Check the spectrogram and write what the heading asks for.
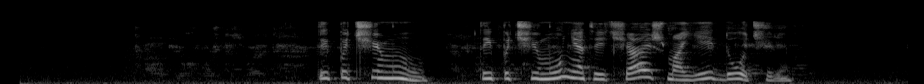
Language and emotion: Russian, neutral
